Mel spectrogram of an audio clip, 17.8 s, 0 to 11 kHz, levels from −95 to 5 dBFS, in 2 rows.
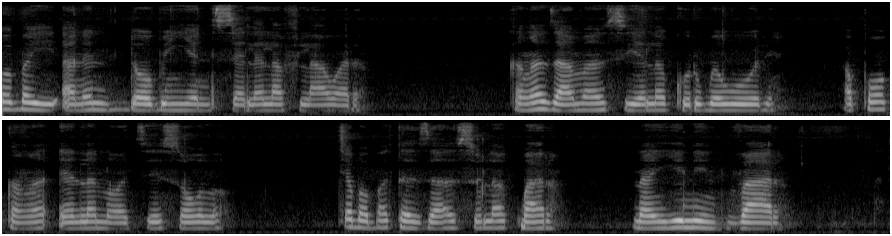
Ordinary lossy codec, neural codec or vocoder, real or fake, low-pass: MP3, 64 kbps; none; real; 9.9 kHz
